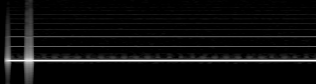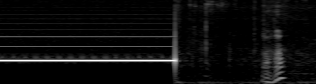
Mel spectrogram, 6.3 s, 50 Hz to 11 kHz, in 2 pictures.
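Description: Steady 1 kHz line-up tone, the reference tone laid down with colour bars at the head of a videotape for setting audio levels. It runs about five seconds and cuts off sharply, leaving faint outdoor background with a brief rising sound near the end.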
